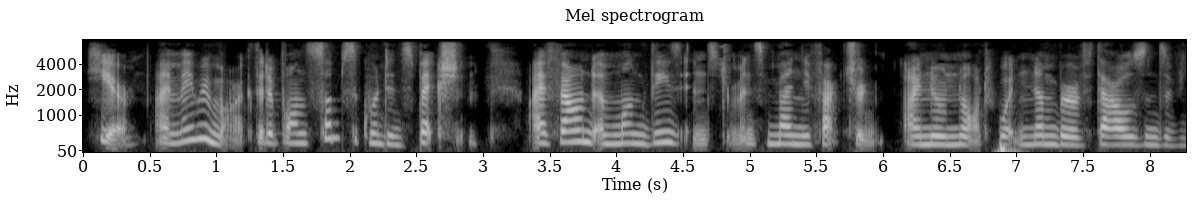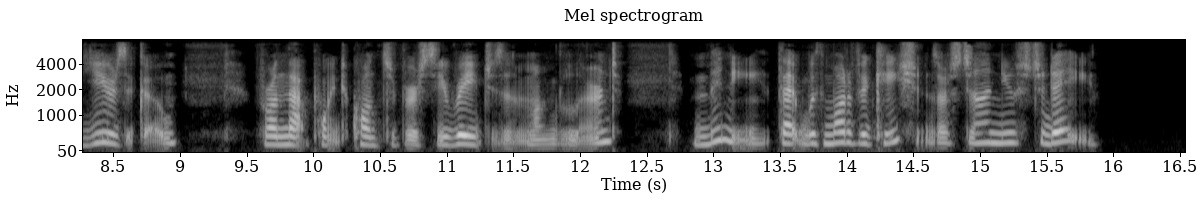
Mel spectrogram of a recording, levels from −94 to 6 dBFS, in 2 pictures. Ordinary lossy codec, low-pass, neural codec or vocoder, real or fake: MP3, 48 kbps; 7.2 kHz; none; real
